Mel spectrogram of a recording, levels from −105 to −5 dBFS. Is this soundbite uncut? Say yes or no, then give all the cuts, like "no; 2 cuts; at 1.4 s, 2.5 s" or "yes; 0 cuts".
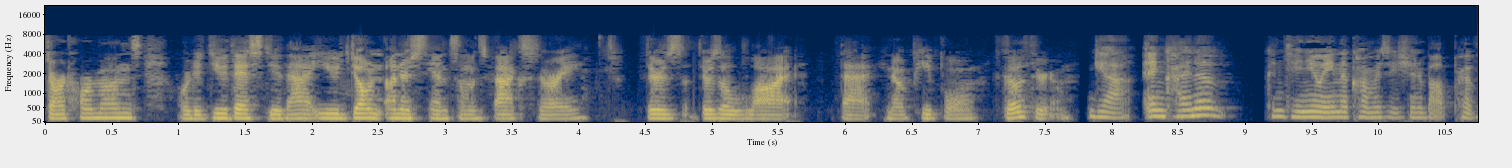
no; 3 cuts; at 5.8 s, 7.1 s, 7.7 s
